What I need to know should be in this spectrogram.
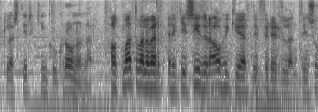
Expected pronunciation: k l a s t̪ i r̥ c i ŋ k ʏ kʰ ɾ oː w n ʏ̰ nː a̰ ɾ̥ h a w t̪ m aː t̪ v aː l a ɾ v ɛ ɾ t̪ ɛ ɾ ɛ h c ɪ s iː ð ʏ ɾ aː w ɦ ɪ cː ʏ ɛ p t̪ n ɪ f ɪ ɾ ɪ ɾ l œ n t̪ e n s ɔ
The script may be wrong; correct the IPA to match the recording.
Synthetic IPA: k l a s t̪ i r̥ c i ŋ k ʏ kʰ ɾ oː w n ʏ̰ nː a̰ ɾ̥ h a w t̪ m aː t̪ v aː l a v ɛ ɾ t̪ ɛ ɾ ɛ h c ɪ s iː ð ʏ ɾ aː w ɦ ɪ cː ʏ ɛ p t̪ n ɪ f ɪ ɾ ɪ ɾ l œ n t̪ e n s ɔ

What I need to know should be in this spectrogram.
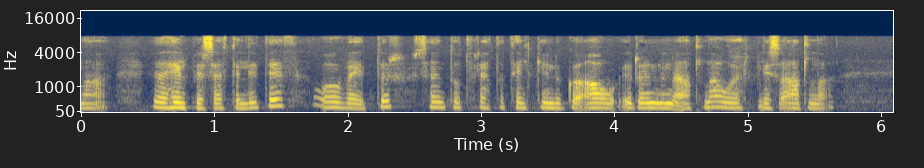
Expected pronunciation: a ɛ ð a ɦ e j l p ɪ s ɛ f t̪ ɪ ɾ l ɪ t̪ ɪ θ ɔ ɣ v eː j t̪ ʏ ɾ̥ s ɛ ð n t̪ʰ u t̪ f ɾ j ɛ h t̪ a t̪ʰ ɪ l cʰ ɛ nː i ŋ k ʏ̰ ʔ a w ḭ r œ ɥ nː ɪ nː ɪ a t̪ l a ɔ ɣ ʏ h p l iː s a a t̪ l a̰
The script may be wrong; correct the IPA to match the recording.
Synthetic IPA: a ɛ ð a ɦ e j l p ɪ s ɛ f t̪ ɪ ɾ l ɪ t̪ ɪ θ ɔ ɣ v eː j t̪ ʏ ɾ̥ s ɛ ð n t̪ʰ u t̪ f ɾ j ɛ h t̪ a t̪ʰ ɪ l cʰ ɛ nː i ŋ k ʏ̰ ʔ a w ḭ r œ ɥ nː ɪ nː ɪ a t̪ l a ɔ ɣ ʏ h p l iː s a a t̪ l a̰

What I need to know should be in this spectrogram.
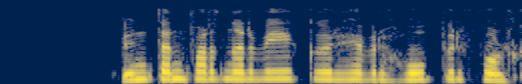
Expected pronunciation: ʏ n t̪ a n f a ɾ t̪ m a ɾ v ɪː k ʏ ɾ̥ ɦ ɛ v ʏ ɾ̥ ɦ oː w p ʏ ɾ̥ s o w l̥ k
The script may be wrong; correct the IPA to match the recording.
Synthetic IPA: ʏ n t̪ a n f a ɾ t̪ n a ɾ v ɪː k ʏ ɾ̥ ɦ ɛ v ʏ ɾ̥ ɦ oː w p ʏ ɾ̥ f o w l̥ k

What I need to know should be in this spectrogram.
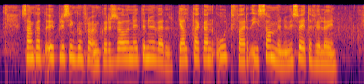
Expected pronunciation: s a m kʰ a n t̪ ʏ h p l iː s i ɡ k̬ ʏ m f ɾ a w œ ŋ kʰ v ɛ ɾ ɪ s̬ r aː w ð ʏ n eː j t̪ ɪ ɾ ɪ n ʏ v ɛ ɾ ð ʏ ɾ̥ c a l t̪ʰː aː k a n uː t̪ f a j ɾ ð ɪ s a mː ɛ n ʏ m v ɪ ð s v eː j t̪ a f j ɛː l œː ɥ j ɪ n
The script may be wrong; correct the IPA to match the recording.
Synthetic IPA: s a m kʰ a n t̪ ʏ h p l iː s i ŋ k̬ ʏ m f ɾ a w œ ŋ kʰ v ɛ ɾ ɪ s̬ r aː w ð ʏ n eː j t̪ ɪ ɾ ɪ n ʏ v ɛ ɾ ð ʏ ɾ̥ c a l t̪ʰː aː k a n uː t̪ f a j ɾ ð i s a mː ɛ n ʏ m v ɪ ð s v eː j t̪ a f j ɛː l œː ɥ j ɪ n

